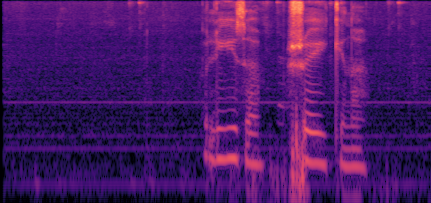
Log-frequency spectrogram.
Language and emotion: Russian, neutral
